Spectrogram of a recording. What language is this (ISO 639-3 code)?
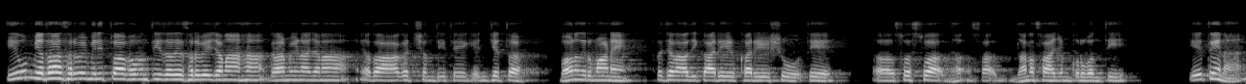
san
